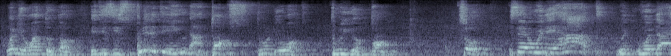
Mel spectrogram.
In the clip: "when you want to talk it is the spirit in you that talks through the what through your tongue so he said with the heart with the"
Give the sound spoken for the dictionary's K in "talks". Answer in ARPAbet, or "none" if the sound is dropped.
none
